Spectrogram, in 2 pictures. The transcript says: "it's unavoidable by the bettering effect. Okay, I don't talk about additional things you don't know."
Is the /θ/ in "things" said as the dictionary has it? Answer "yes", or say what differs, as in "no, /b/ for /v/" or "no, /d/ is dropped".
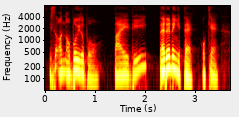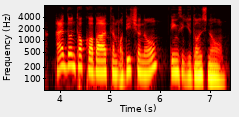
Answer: no, /t/ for /θ/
